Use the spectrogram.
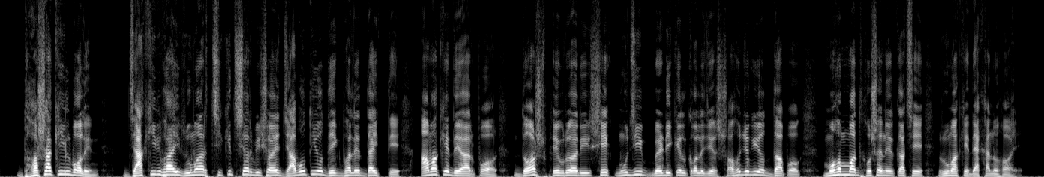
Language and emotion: Bengali, neutral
